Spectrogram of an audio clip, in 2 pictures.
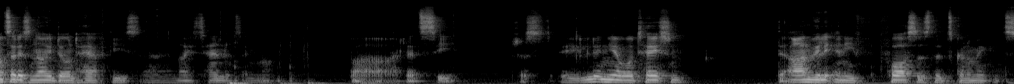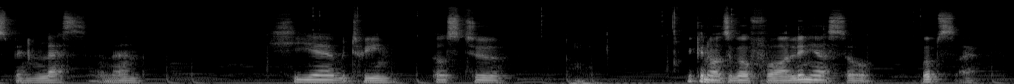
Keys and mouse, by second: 1.4 click, 2.4 shift+middle click, 2.9 shift+middle click, 4.5-13.3 drag, 14.3-15.6 drag, 16.7-17.5 drag, 19.2 click.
